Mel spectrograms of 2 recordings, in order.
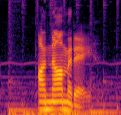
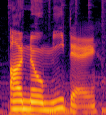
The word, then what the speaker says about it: Anomidae: Anomide. Yes, that's how you pronounce it. Not anomide, not a gnome a day, but Anomide.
